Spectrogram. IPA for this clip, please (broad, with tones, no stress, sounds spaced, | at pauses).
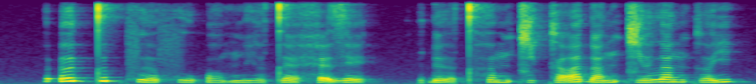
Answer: ʔ əː˦˥ t̚ t̪ ə˦˥ p̚ f ɨ˧˩ ə̯ f ṳ˨˩ ʔ ɔ̤˨˩ m i̤˨˩ ə̯ t̪ ɛ˧˩ h ɛ̰˧˨ z e˨˩ k̚ | ɗ ɨ˧˩ ə̯ t̪ʰ ə˧ m t͡ɕ i̤˨˩ k a̰ː˧˥ ɗ a˨˦ n t͡ɕ ɨ˨˦ l a˧ n k ə˨˦ j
